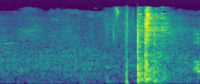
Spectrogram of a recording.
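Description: A bowling ball hitting the wooden lane at release: one sharp thud a little over a second in, echoing in the bowling alley, followed straight away by a short, louder burst of noise. A shout of "Oh" starts right at the end.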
